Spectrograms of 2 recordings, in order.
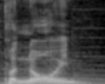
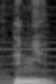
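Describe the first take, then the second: First: It is said as pa-noyn, ending in 'oin'. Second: It is said as pin-yun, two short syllables. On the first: The speaker calls it wrong. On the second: The speaker calls it right. "I need to see how to pronounce this word"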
